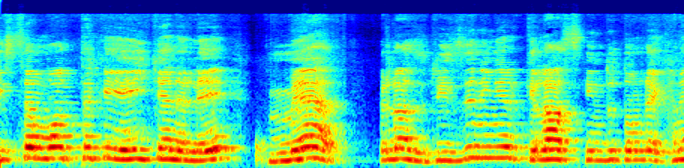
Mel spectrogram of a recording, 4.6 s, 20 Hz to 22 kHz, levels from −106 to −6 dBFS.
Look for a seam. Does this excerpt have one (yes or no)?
no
